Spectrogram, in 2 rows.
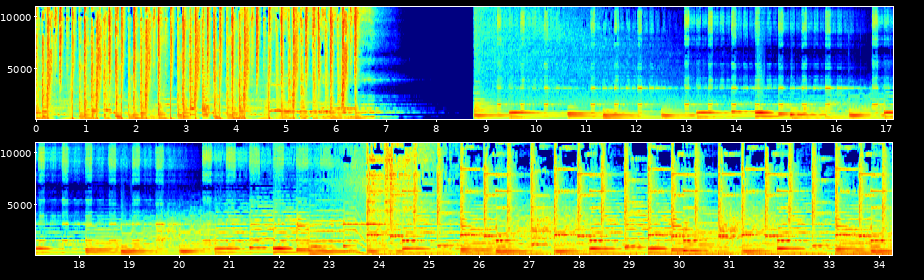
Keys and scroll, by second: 0.5 ctrl+z, 3.6 ctrl+-, 8.5 ctrl+z, 10.4 ctrl+z, 16.5 ctrl+z, 17.9 ctrl+z, 19.1 ctrl+-, 19.5 ctrl+z, 21.4 ctrl+-, 27.7 ctrl+z, 31.8 ctrl+z, 32.3 ctrl+-, 32.5 ctrl++, 33.0 ctrl+z.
